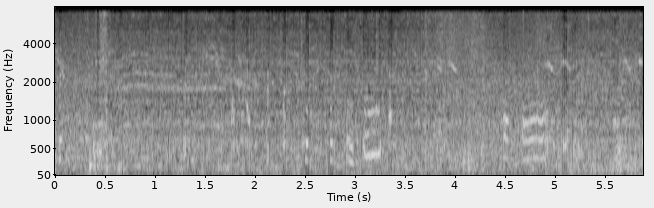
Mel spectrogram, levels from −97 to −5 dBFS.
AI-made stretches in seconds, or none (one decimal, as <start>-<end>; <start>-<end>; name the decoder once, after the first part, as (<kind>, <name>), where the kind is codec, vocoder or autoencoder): 0.4-3.9 (vocoder, HiFi-GAN); 4.9-5.9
